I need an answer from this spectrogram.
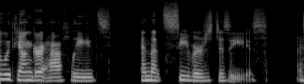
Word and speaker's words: Sever's disease: in gymnastics, especially with younger athletes, and that's Sever's disease.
